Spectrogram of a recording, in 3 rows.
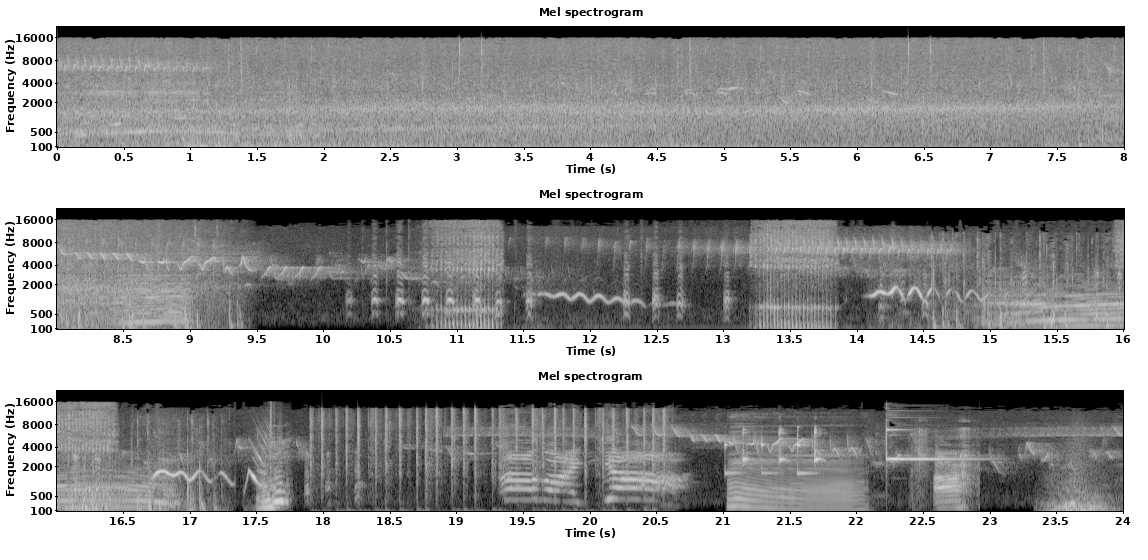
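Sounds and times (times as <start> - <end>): rain hissing: 0.0 - 9.5, 15.8 - 16.7.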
